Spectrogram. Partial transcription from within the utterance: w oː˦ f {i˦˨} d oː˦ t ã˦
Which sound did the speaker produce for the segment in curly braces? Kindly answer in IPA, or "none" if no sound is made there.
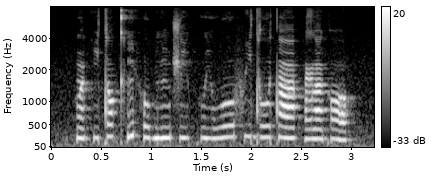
i˦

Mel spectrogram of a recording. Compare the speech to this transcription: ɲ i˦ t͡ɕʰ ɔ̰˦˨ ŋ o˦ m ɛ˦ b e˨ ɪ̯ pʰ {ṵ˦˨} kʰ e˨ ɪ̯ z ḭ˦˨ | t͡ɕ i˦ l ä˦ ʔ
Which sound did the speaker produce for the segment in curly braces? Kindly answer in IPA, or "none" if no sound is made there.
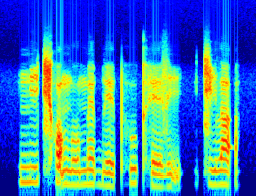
u˦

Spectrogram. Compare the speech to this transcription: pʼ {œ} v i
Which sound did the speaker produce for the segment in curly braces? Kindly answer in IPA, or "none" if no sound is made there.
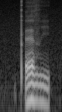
ɛ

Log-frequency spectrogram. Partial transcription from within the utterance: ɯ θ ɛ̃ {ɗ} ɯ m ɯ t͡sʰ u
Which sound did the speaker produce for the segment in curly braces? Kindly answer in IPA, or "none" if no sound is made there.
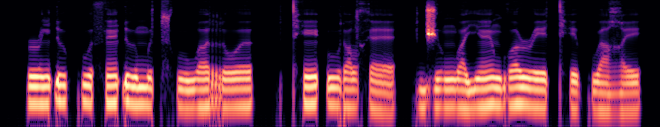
ɗ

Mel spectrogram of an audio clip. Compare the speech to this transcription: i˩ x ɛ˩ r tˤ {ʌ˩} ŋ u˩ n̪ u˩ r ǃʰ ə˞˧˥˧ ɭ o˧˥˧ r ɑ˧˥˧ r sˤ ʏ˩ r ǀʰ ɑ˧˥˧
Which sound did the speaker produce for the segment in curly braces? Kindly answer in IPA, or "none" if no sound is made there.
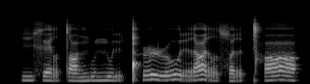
ɑ˩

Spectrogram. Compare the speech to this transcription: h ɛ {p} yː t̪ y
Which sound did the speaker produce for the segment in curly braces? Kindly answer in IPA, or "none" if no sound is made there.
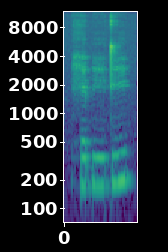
p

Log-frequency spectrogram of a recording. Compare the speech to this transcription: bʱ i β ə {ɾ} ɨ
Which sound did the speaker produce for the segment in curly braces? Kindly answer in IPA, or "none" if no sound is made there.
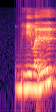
ɾ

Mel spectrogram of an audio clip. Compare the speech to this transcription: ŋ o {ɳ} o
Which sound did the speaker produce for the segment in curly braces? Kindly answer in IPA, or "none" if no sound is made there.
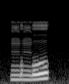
ŋ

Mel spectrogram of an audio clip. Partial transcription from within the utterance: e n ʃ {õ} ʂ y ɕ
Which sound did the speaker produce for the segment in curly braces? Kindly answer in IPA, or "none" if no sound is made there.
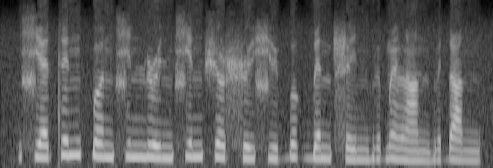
o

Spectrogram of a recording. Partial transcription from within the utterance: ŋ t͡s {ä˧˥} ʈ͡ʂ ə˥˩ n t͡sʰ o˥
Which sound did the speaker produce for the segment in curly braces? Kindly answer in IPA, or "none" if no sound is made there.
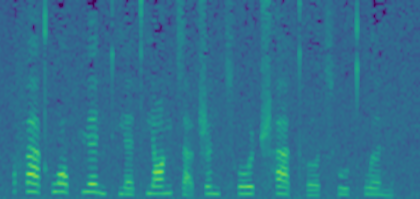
ä̰˨˩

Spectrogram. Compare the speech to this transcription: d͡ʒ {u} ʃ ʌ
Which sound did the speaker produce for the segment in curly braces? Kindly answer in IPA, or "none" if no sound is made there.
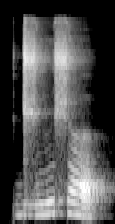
ɯ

